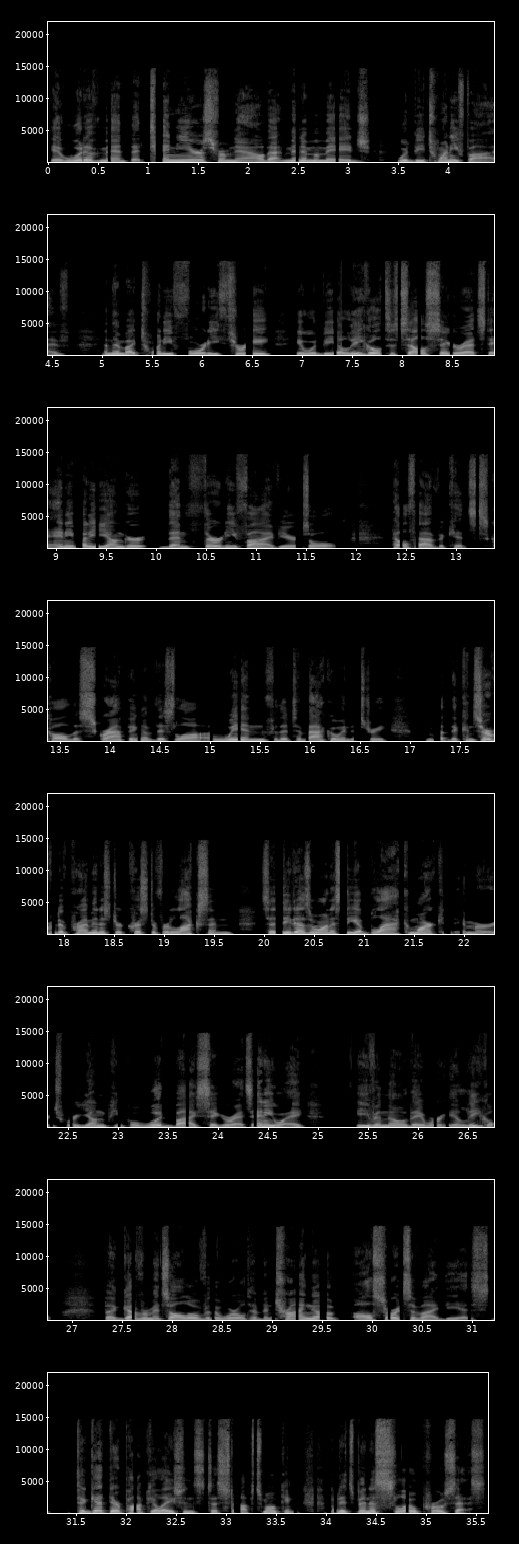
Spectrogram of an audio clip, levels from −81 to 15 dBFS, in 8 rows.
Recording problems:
choppy; very; 9% of the speech affected

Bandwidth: 14.5 kHz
